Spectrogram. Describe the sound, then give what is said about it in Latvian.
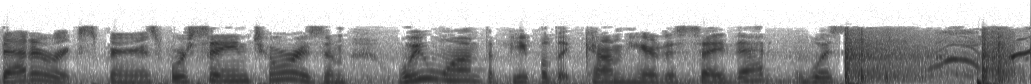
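A woman is talking in a live TV interview at a shopping centre near Moneta, Virginia, when two sharp, loud gunshots crack out about half a second apart, and a high rising cry breaks in between them. “Pēkšņi atskanēja vairāki šāvieni.”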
